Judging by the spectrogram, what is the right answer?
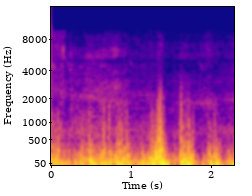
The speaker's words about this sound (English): It's quite windy here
